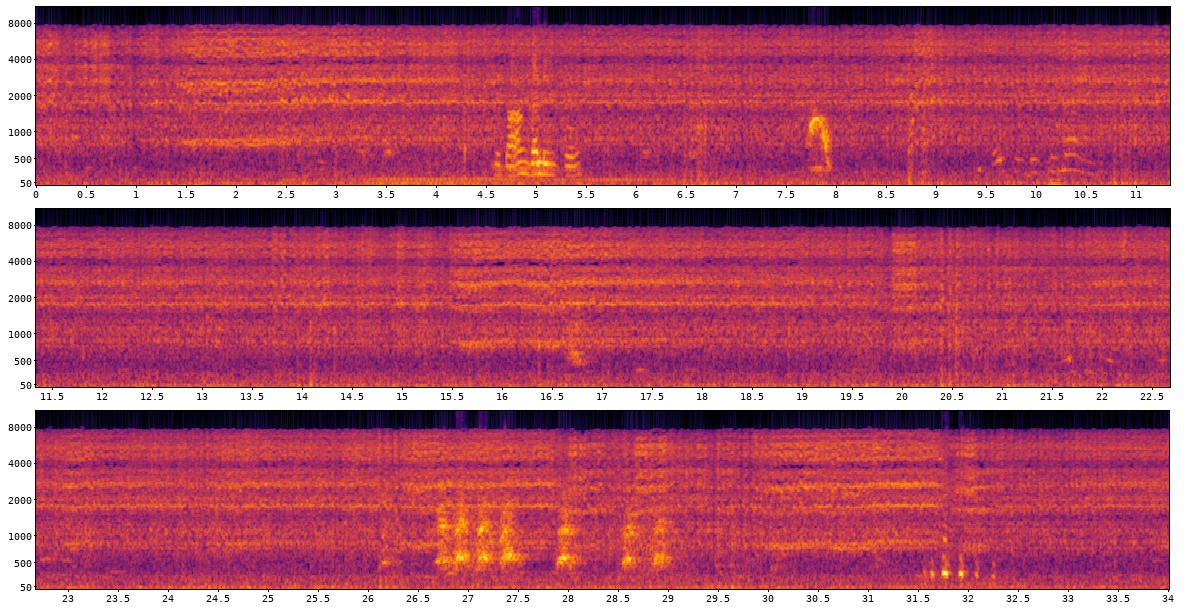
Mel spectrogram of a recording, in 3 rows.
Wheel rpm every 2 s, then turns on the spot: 220, 220, 230, 230, 230, 230, 230, 230, 230, 230, 230, 230, 230, 230, 220, 220, 230.
none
